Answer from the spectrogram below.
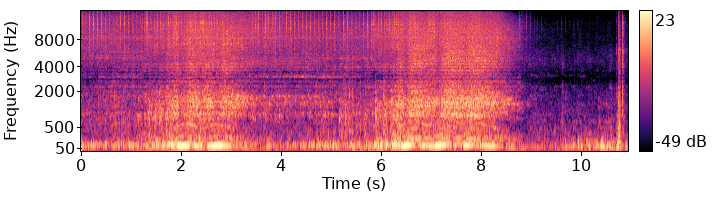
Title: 1987 BMW 535is rough idle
